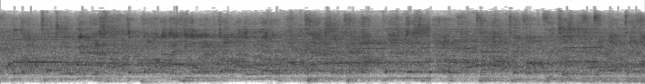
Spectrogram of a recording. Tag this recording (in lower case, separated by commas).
cheering, crowd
